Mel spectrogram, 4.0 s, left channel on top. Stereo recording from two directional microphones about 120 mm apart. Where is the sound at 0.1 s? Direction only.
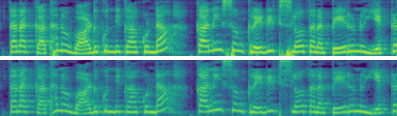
35° left (ahead or behind).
